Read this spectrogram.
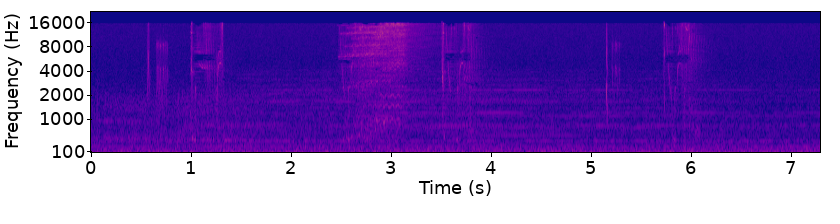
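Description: Soft interface clicks and blips sound in quick succession.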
